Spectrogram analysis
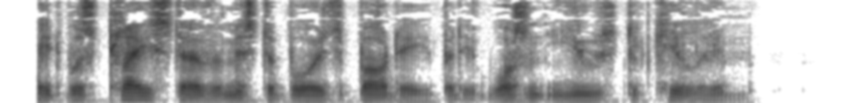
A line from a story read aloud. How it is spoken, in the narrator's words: Kate said gently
